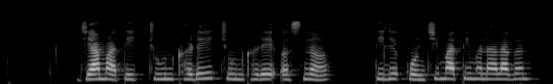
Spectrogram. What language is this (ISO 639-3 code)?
mar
